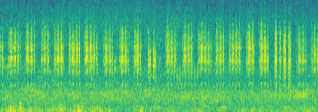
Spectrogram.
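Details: Sedge warbler song: a long run of harsh, buzzy chattering notes repeated in quick, uneven bursts, high-pitched throughout, over a low rumbling background.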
